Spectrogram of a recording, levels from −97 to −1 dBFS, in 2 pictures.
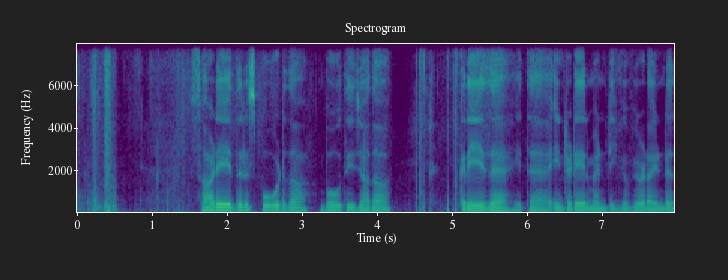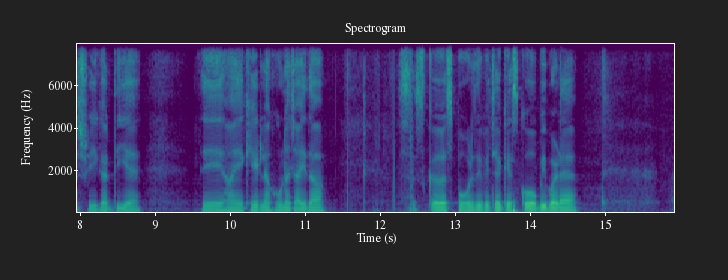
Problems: low volume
